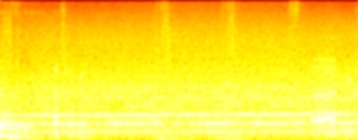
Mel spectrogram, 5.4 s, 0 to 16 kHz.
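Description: A McLaren's engine in Forza Horizon 4 drones steadily with held harmonic tones as the car accelerates, a brief pitch rise near the end, with a voice talking over it.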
